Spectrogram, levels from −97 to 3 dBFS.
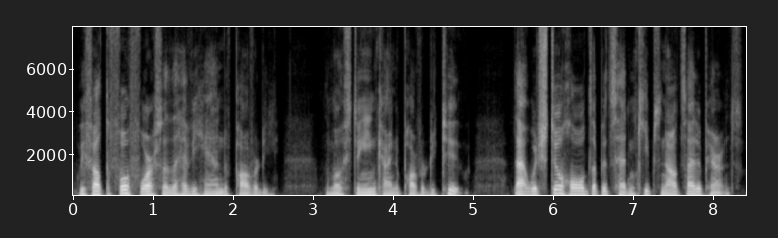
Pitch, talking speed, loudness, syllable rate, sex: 125 Hz, 205 wpm, -20 LUFS, 6.0 syllables/s, male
